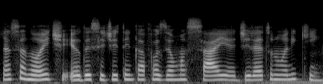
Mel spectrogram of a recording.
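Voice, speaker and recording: A soft-spoken woman of medium pitch against a quiet background. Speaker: vlogger, seamstress and tattoo artist. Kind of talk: casual vlog narration. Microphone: no microphone, may be hard to hear.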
